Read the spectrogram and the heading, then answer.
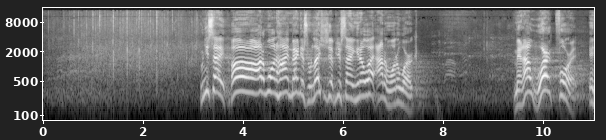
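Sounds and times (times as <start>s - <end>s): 
audience clapping: 0.0s - 3.7s
speech: 3.1s - 7.6s, 9.4s - 11.0s
laughter: 7.8s - 9.9s.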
